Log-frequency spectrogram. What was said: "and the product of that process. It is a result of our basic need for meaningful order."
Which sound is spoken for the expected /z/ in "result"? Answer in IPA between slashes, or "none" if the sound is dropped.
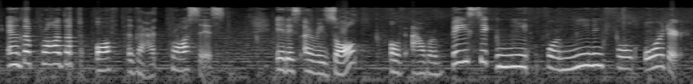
/z/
